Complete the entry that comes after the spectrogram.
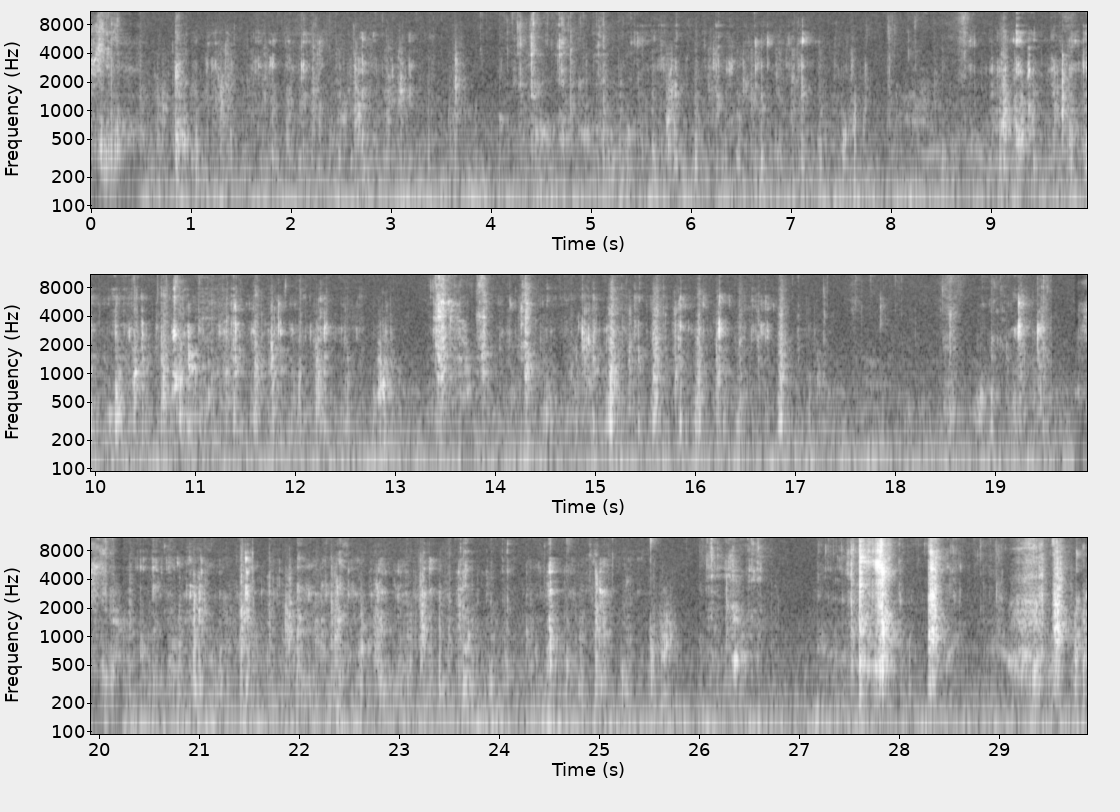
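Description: Close-miked chewing of braised beef short ribs: a steady run of small wet mouth clicks and smacks, with a few louder bites near the end.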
